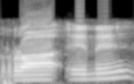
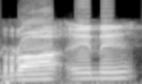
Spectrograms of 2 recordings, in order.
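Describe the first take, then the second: No difference in how they are said.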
